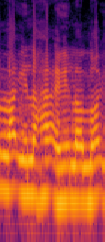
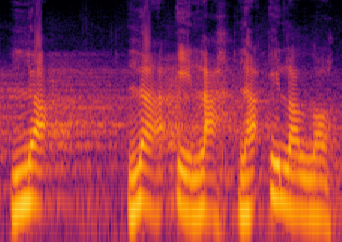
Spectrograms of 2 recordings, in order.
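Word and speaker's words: لا إله إلا الله: Namun ingat ini, kata-kata la ilaha illallah ini sering kita mendengarkan pengucapannya masih ada yang salah. Salah di mana? Padahal la ini kan tidak ada. Tetapi ada sebagian orang mungkin kesadarannya atau kealfaannya dibacanya la ilallah, la. Kan beda kan?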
